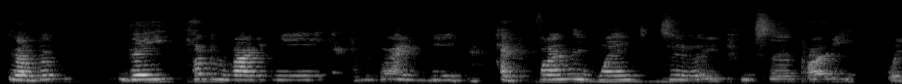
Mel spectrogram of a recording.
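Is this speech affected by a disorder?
Yes: cerebral palsy; voice slightly affected.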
